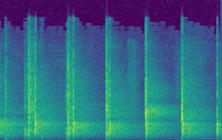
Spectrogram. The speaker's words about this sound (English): Hey, yeah, hold on. That's a clap, dude.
